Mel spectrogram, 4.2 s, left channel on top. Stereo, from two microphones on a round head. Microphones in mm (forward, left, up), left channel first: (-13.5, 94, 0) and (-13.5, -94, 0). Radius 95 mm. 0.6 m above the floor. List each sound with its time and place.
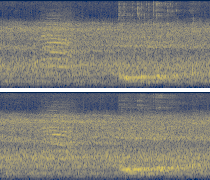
0.7 s a cat meowing: 35° left (ahead or behind), 4.5 m
2.4 s a splash: 50° left (ahead or behind), 3.5 m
